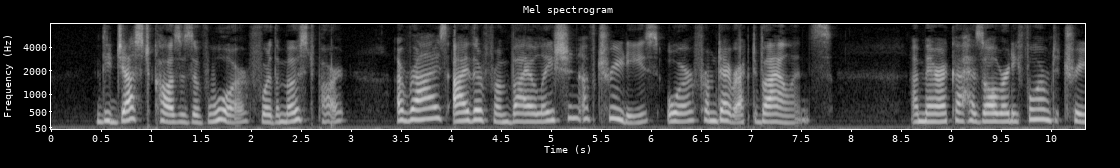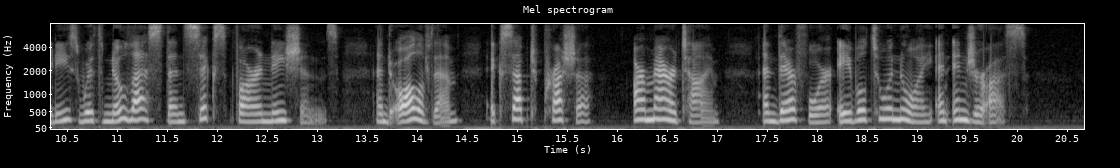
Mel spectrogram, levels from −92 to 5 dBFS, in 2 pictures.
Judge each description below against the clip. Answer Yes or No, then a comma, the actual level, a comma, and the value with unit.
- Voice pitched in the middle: No, high, 235 Hz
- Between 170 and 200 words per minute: No, slow, 135 wpm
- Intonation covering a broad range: No, average, 3.7 semitones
